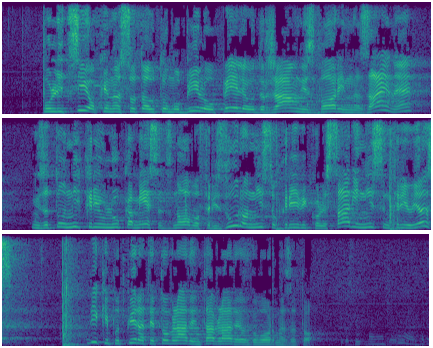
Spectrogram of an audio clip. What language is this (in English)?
Slovenian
